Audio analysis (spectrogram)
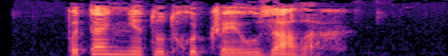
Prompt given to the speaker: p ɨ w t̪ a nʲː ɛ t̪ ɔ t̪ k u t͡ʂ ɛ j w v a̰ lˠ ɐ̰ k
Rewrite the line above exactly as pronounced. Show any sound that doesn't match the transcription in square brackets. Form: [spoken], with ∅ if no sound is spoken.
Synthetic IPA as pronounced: p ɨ [∅] t̪ a nʲː ɛ t̪ [u] t̪ [x] u t͡ʂ ɛ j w [z] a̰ lˠ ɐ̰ [x]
